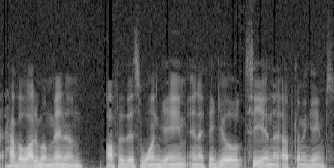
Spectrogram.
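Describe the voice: A man talks at a fairly quick pace with a fairly low pitch and a clear, smooth tone. His intonation is monotone and flat.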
